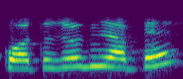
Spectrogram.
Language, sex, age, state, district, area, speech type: Bengali, female, 18-30, West Bengal, North 24 Parganas, rural, conversation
